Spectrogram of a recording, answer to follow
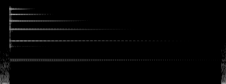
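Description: A single bright metallic ding, a bell-like transition sound effect marking a section title card. It strikes once and rings away, the higher overtones fading within half a second and a lower tone lingering faintly.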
